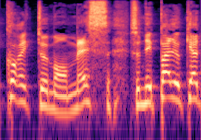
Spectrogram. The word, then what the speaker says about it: Metz: j'ai remarqué que si vous cher laurent vous prononciez correctement metz ce n'est pas le cas de tous vos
